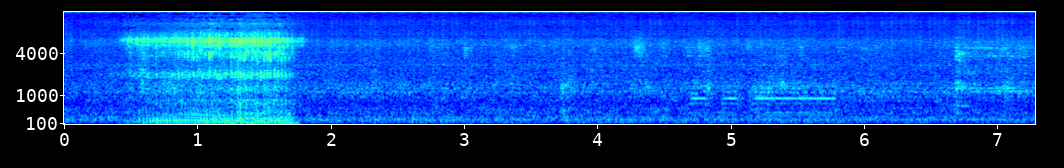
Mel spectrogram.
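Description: One loud, rough, rattling snore lasting over a second, then quiet room noise with faint sounds.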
